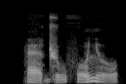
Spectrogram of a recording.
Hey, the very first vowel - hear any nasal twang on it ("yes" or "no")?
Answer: no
